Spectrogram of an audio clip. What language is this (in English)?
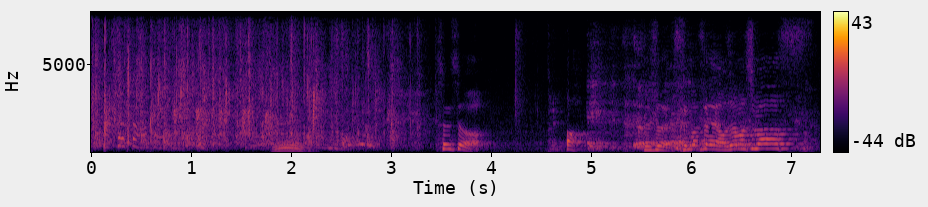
Japanese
